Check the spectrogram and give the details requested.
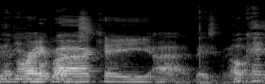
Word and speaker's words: Reiki: Ryki, basically.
